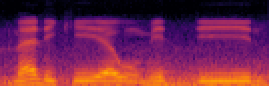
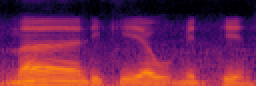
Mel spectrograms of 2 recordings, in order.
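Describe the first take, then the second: First: The first vowel of Maliki is short. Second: The first vowel of Maliki is long. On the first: It is read exactly as written. "kita membaca dengan tahqiq itu bacaannya" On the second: It is read as if an extra letter is present. "ada alif di depan, di depan mim ... sehingga dibaca panjang dua harakat"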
